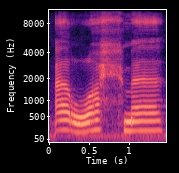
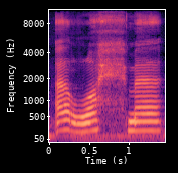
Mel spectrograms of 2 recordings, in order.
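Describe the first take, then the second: No difference in how they are said.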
